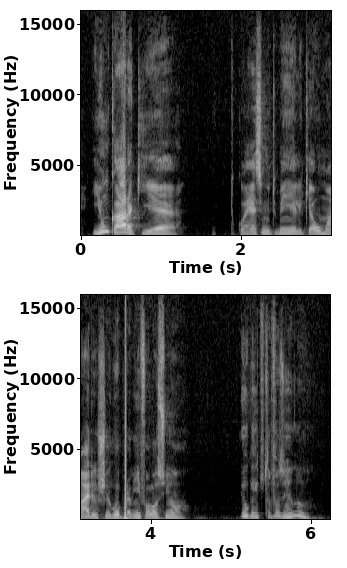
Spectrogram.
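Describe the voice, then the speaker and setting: With lively intonation, a man speaks at a high pitch in a dark, mellow tone. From Rio Grande do Sul, Brazil (Santo Ângelo). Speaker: public defender. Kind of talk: casual chat. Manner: halting, many repetitions.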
